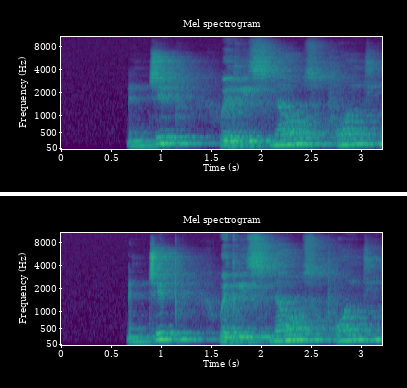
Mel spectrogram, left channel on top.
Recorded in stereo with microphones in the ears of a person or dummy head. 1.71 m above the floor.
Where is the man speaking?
30° right (ahead or behind), 0.9 m; by 3.2 s 80° right, 3 m.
